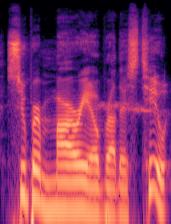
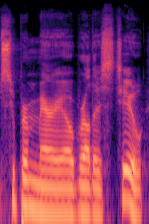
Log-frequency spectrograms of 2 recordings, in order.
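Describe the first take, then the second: First: It is said in an American-style accent. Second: It is said in a Newfoundland accent.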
